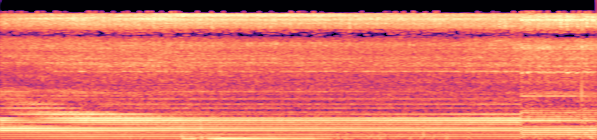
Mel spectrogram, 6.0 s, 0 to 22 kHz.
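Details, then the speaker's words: Central Pneumatic (Harbor Freight) air compressor running a long time: steady pump drone with even thump about three to four times a second, struggling past 30 psi and barely reaching 40. "As you can see, it's been on for quite a long time and it's having trouble barely getting past 40 pounds. You hear that noise? That's all it does. So what it does is it struggles to go up past 30 psi."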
